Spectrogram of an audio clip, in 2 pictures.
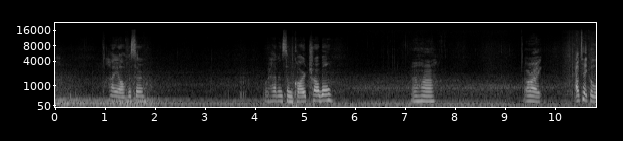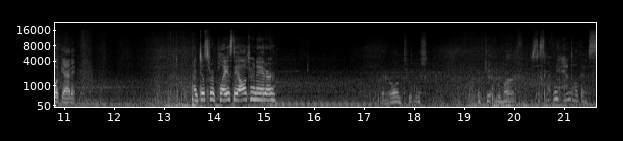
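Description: A woman talks in short bursts close by.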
